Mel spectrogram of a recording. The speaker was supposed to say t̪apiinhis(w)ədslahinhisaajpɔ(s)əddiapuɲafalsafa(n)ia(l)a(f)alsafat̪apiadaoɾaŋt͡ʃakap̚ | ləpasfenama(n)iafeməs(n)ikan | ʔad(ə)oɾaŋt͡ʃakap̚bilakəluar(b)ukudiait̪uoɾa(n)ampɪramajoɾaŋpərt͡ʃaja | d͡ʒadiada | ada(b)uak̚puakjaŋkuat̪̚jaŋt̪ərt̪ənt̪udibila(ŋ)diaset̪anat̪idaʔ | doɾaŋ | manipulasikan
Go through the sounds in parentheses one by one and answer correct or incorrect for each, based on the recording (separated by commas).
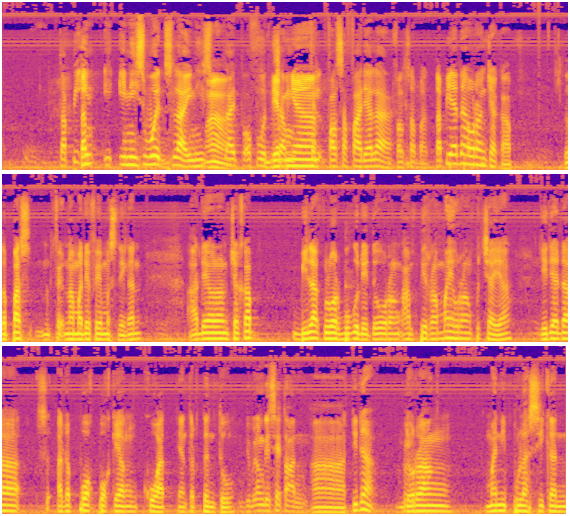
correct, incorrect, incorrect, correct, correct, incorrect, correct, incorrect, correct, incorrect, incorrect, correct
